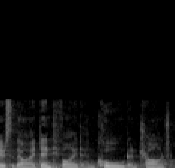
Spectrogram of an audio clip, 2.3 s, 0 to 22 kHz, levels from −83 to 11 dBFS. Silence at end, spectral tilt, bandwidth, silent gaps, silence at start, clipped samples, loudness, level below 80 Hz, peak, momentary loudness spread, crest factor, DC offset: 0.05 s; -7 dB/octave; 9.4 kHz; none; 0 s; under 0.1%; -30 LUFS; -60 dBFS; -12 dBFS; 7 LU; 18 dB; under 0.1%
